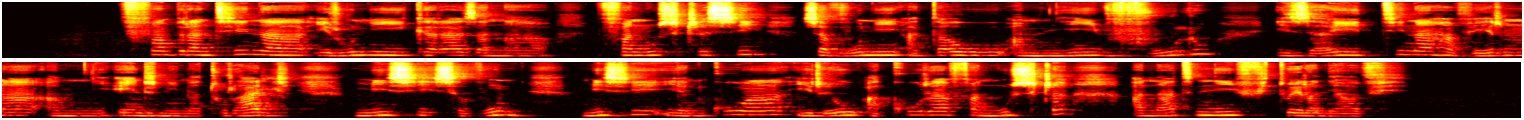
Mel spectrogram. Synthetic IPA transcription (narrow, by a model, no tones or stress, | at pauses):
fampiɾant̪inəiɾenikaɾazanə | fanusi̥ʈ͡ʂəsi | savuniat̪awaminivulu | izajt̪ʰinəɦaveɾinəaminiʔeɳɖ͡ʐininat̪ʰuɾali̥misisavuni̥ | misiianikuəiɾewakʰuɾəfanusi̥ʈ͡ʂəanat̪inifi̥t̪weɾanav̥i̥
